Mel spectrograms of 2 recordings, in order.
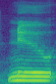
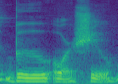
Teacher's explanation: new does not have the gliding yes sound it is the same as Buu or Shu in English um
